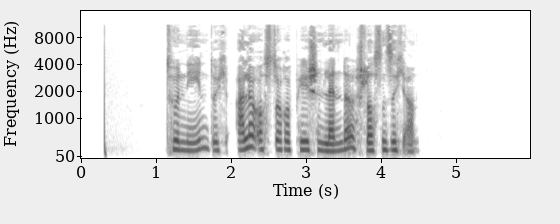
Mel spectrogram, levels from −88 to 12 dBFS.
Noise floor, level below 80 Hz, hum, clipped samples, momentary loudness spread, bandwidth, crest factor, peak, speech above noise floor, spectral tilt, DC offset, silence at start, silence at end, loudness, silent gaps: -87 dBFS; -72 dBFS; none; under 0.1%; 19 LU; 11.5 kHz; 20 dB; -6 dBFS; 62 dB; -3.5 dB/octave; under 0.1%; 0.3 s; 1.55 s; -25 LUFS; none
